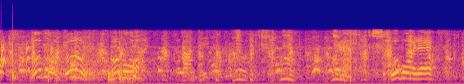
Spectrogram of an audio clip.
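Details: Belgian Malinois Dex, one year old, works through leg-bite training at night in Trinidad. He gives a rapid string of arched barks, some grouped closely, mixed with loud handler shouts and encouragement throughout.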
